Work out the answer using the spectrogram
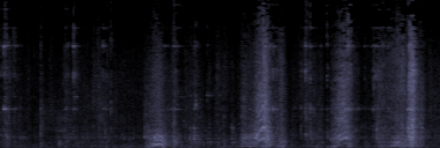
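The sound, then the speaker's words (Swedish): Zipper on a ukulele case being pulled open in a few drawn-out rasping strokes with short pauses between them, fairly soft and with no talk. “Här är fodralet. Ska vi se. Ska vi öppna.”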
